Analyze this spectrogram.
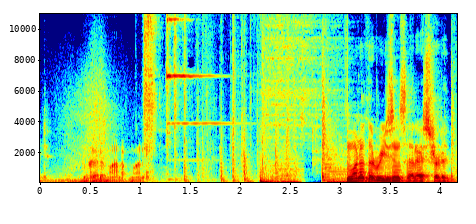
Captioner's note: cash register dings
